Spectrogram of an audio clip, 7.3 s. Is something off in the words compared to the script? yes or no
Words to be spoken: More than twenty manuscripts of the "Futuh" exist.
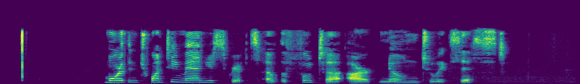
yes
